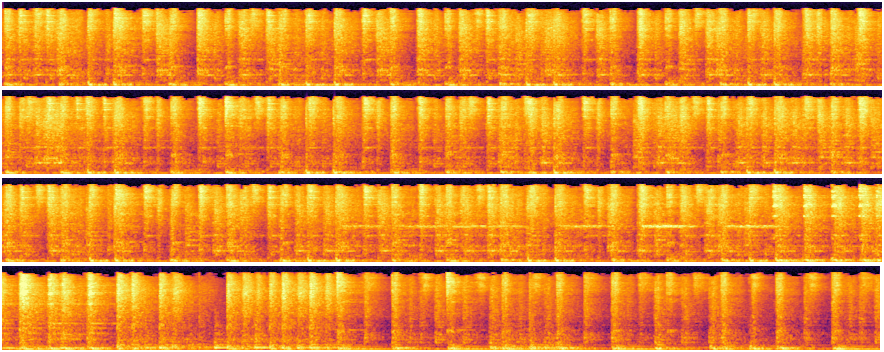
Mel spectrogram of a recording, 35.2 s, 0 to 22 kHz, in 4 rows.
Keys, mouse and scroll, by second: 1.5 ctrl+r, 8.5 click, 13.2 click, 19.6 3, 21.0 click, 23.1 n, 25.6 e, 29.8 click, 31.9 e.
